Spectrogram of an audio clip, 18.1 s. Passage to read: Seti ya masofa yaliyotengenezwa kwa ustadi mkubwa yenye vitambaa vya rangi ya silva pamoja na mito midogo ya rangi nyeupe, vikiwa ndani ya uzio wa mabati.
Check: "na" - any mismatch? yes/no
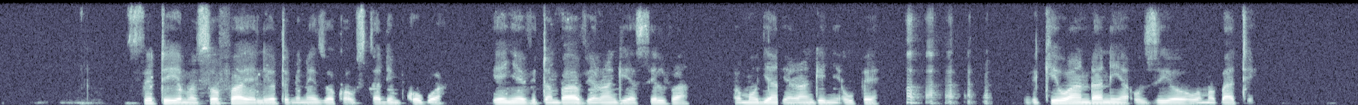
yes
